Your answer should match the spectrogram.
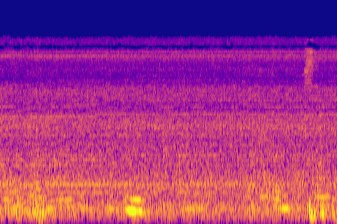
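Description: Quiet room tone: a steady low background hum with a few faint, brief voice-like sounds, and a soft knock near the end.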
